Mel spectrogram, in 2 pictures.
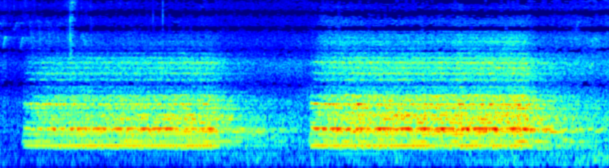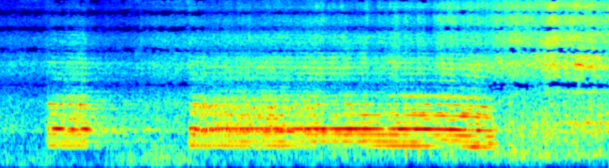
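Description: A train horn blows several long, loud blasts.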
